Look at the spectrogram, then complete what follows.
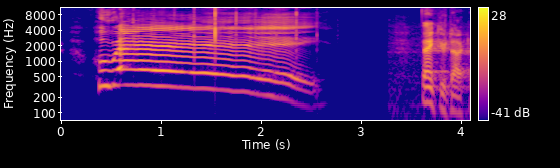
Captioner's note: clapping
